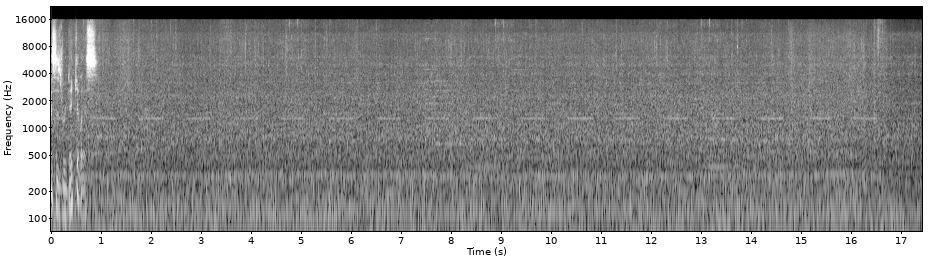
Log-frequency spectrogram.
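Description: Water splashes and churns under large tyres.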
